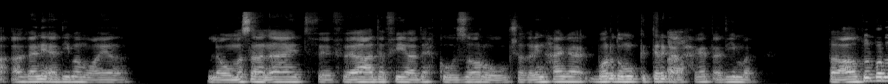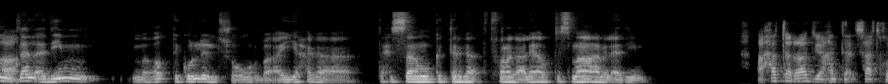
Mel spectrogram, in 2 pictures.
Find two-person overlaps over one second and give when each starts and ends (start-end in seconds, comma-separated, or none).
none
